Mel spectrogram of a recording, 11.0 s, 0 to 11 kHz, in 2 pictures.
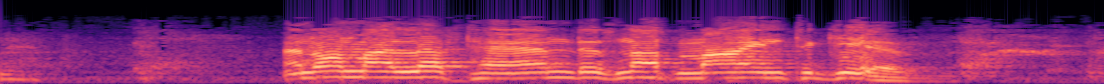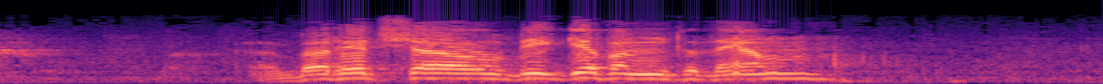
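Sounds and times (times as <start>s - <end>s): recording hiss and room noise: 0.0s - 11.0s.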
